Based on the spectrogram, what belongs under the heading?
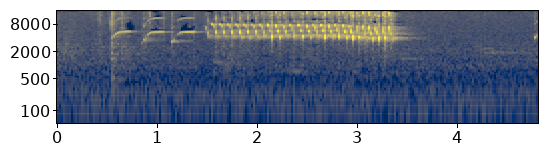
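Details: Canary singing to call the flock: a few short downward-swept notes, then a fast, bright trill of repeated high notes lasting about two seconds before falling quiet.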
